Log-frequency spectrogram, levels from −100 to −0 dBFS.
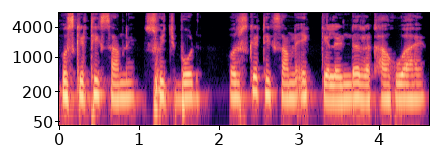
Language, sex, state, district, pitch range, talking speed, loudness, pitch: Hindi, male, Jharkhand, Ranchi, 145-160 Hz, 180 wpm, -16 LUFS, 150 Hz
